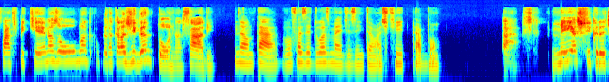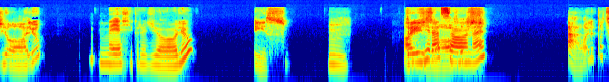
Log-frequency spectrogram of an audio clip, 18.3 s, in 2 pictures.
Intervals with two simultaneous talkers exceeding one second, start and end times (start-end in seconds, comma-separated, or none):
15.2-16.4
